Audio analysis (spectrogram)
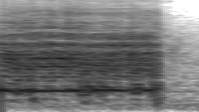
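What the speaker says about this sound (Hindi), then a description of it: "अभी तक मेले का सबसे ऊंचा घोड़ा यही दिख रहा है" A tall horse at the Bateshwar livestock fair in India gives a loud, close whinny that holds for most of the second, then breaks off abruptly near the end.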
